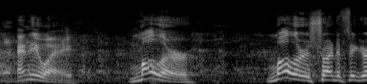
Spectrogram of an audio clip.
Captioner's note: audience reacts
